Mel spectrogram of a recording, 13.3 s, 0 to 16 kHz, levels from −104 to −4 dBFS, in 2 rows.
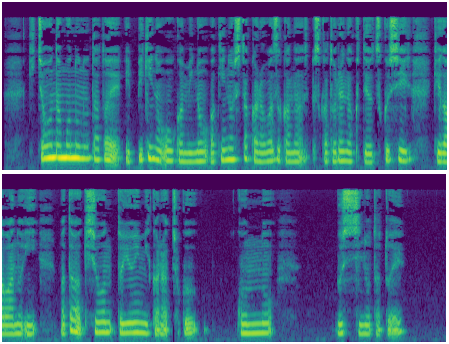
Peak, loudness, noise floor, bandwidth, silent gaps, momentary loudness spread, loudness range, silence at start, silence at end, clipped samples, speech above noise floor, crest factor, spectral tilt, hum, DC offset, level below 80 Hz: -4 dBFS; -21 LUFS; -69 dBFS; 11.5 kHz; none; 13 LU; 6 LU; 0.4 s; 0.65 s; under 0.1%; 48 dB; 16 dB; -4 dB/octave; none; under 0.1%; -60 dBFS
